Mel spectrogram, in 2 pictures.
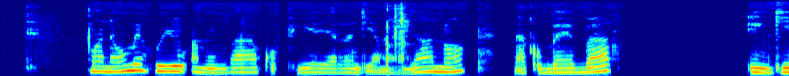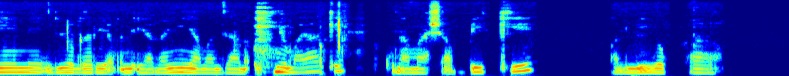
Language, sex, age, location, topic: Swahili, female, 25-35, Kisii, government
